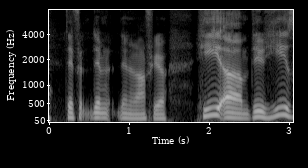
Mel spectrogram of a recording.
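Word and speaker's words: D'Onofrio: Definafrio.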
